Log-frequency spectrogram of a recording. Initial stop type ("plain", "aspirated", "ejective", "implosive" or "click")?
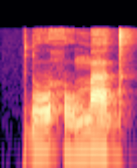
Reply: implosive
